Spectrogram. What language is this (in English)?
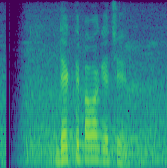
Bangla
